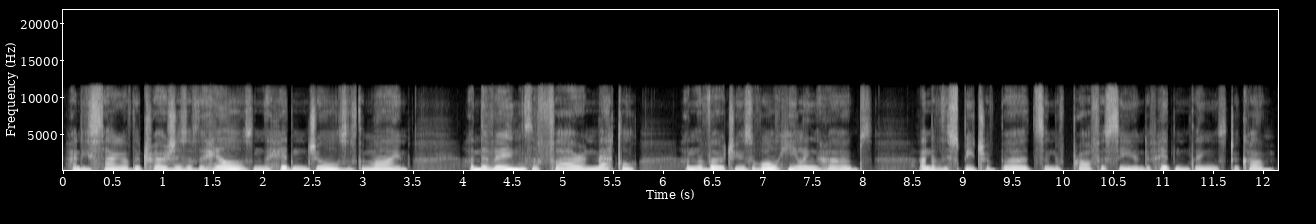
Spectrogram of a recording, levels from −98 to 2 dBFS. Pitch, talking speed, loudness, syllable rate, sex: 230 Hz, 220 wpm, -16 LUFS, 5.3 syllables/s, female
